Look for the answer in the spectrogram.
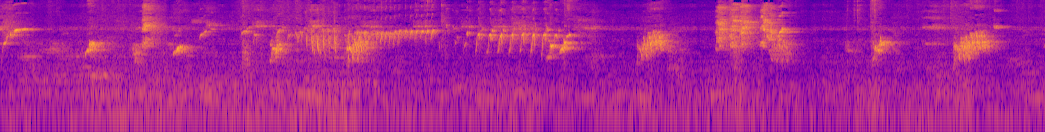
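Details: Canary singing as a lure meant to draw replies from other birds: separated bursts of sweeping notes and a fast rattling trill in the middle, phrases spaced about a second apart over a faint low hum.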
